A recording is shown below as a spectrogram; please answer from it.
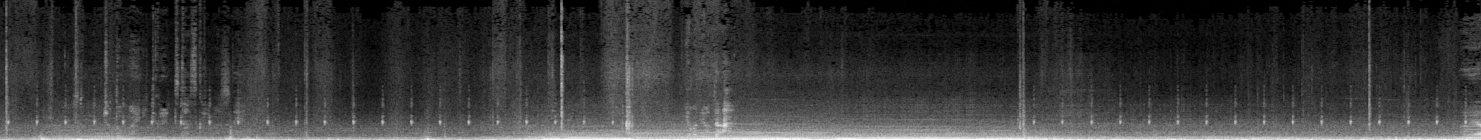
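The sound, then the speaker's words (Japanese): Steady low rumble of heavy car traffic during a Monday morning commute, with cars queuing at an intersection, growing louder for several seconds midway, with a faint regular ticking and some muffled talk in the background. “おとといか土曜日に通勤した時は車が少なくていいなと思ったけど今日はやはり車が多くて交差点でね車の列に並ばなきゃいけないっていうようなことがありますね”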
